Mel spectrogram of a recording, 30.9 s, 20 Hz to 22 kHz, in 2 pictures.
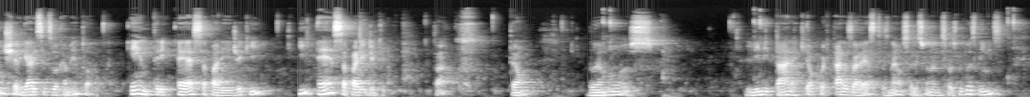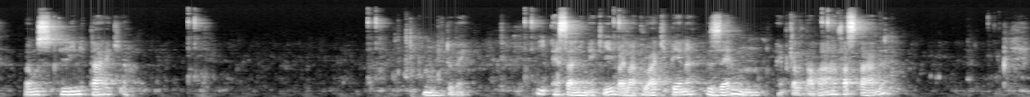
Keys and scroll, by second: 21.6 Escape, 21.7 Escape, 28.8 Escape.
